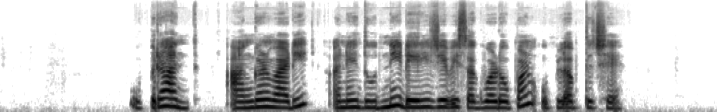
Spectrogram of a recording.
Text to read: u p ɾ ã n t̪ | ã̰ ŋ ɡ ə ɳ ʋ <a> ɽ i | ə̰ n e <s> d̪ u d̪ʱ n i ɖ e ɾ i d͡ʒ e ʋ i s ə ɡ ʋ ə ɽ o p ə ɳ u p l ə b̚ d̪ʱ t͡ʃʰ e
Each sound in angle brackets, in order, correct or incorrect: correct, incorrect: none

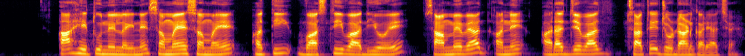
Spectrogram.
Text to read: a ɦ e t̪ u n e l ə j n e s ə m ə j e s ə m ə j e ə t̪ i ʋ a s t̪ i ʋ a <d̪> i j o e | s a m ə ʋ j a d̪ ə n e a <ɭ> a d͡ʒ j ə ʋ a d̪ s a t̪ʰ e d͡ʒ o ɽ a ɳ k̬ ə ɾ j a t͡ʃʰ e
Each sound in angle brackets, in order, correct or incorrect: correct, incorrect: ɾ

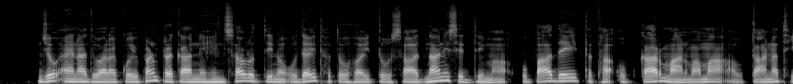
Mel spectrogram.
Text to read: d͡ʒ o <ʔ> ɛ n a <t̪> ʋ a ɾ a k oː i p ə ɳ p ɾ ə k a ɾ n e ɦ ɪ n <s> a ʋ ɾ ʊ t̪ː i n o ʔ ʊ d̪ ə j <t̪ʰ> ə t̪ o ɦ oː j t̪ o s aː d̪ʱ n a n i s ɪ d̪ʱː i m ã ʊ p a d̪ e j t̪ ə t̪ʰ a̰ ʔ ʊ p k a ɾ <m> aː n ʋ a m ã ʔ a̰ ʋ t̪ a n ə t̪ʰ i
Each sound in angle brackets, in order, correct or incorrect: correct, incorrect: d̪, correct, correct, correct

